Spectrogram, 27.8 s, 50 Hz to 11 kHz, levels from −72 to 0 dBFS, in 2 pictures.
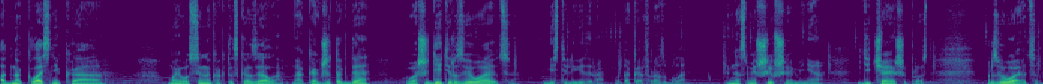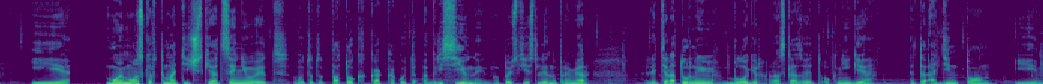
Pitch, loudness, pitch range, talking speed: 85 Hz, -25 LUFS, 80-95 Hz, 105 wpm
